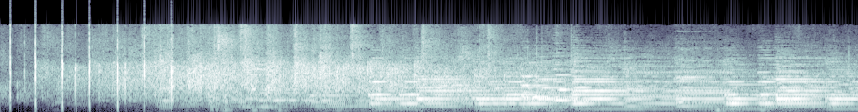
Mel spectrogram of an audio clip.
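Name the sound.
applause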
